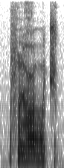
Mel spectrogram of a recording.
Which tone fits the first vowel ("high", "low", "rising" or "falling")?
low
